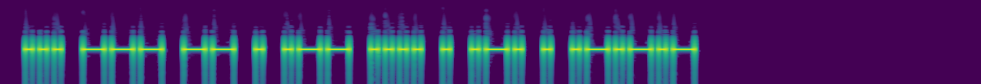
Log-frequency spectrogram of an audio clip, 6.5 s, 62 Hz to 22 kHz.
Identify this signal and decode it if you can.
Morse code, heard as a keyed tone, about 25 wpm, 700 Hz. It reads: SOMEWHERE.
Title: Sentences from Top 1400 Words 25wpm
